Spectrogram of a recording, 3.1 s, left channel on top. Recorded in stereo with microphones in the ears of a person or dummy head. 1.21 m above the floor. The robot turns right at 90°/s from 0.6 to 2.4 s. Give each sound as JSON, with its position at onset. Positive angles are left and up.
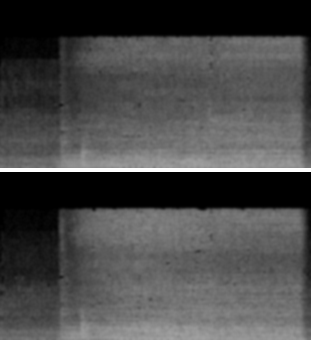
{"t": 0.6, "sound": "a hair dryer", "azimuth_deg": -165, "distance_m": 3.5}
